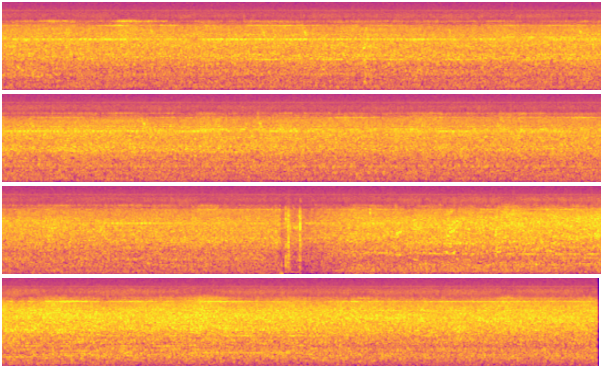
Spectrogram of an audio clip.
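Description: Steady jet aircraft engine noise, an even rush with a faint high whine over it; it dips briefly about two-thirds of the way through and then comes back a little louder.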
